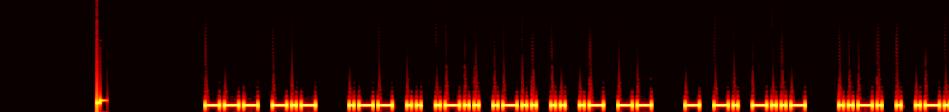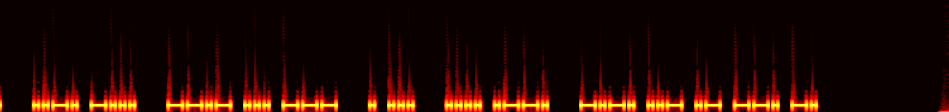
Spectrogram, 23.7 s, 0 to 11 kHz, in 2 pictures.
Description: Morse code, heard as a keyed tone, about 20 wpm, 700 Hz. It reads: OK WILLIAM TNX FER FB QSO ES HP CUAGN
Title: Practice QSO - Exchange 4 - Ending - 20wpm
